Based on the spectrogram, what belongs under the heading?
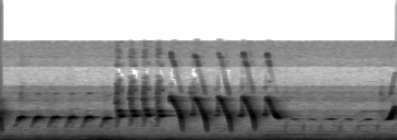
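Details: Energetic white-headed munia, played to prompt lazy munias to sing, opens with soft rising chirps, moves into fast high ticks, then several loud notes plunging downward, ending in a gentle trill.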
